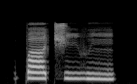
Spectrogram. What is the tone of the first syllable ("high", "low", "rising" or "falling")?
low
